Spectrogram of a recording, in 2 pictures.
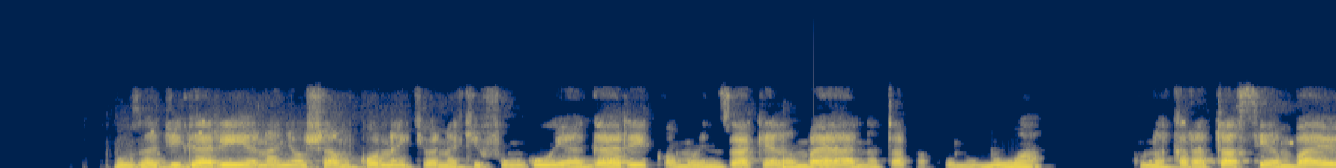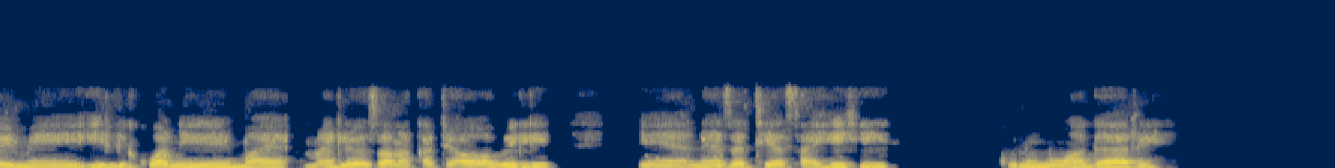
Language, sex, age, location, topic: Swahili, female, 36-49, Nairobi, finance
